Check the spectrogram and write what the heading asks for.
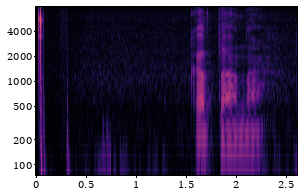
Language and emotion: Russian, neutral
